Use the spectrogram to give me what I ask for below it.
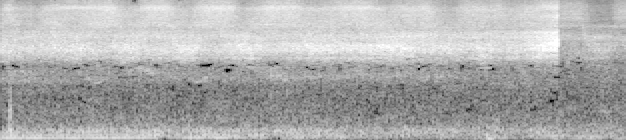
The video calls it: Canto da cigarra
